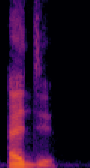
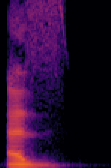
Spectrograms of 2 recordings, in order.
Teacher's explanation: jim nanti masuknya sifatnya itu ke syiddah yaitu yang tertahan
